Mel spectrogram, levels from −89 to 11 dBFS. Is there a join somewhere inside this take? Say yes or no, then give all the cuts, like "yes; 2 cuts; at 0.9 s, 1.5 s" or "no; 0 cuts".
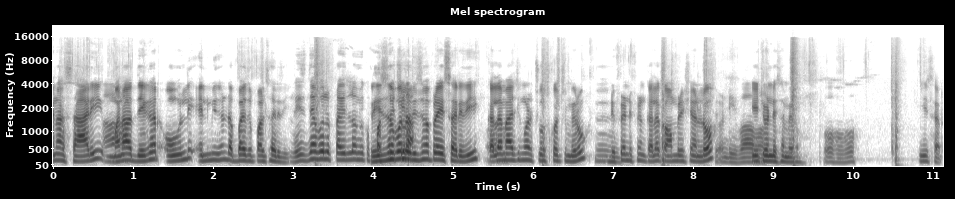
no; 0 cuts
